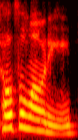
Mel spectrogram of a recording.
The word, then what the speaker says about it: Toffoloni: I'm sorry if I mispronounce her last name, Toffolani, I think it is, but is Nancy's Toffoloni, sister. I think. Toffoloni, I'm sorry.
